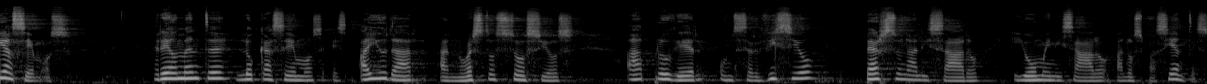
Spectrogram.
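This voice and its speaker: Speech in a Dutch accent moves at a very slow pace with lively intonation. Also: woman, medium pitch for a woman. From Netherlands. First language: Dutch (speaking Spanish). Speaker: healthcare organization director. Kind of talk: conference talk. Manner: halting, with fillers.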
